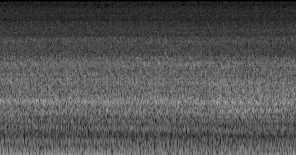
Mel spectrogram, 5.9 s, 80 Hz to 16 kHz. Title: 7.3 powerstroke rough idle .HELP!.!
